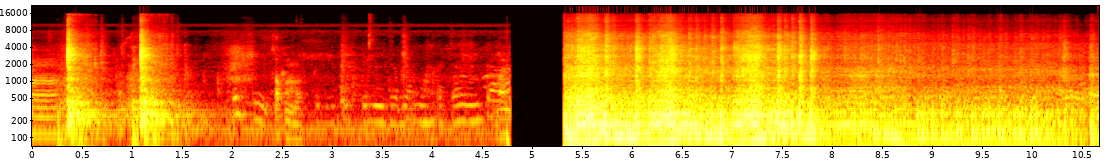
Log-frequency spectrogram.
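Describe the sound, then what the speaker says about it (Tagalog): Clattering and knocking noises, then after a brief silence a loud motorcycle tricycle engine roars to life during a test run and keeps running steadily, with voices talking underneath. "yung magtitesting po ng tricycle"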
